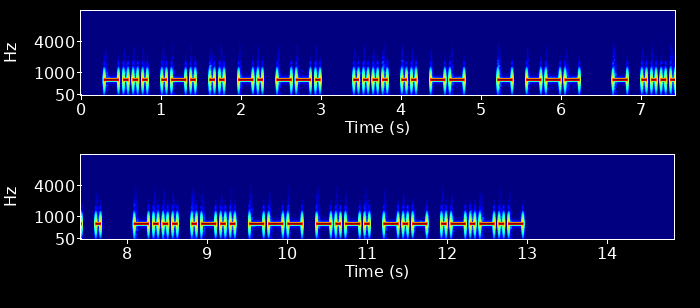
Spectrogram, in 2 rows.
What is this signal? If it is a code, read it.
Morse code, heard as a keyed tone, about 21 wpm, 700 Hz. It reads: BRING HIM TO THE BLOCK.
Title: Sentences from Top 1600 Words 20wpm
